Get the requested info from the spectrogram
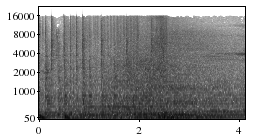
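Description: Background music with a heavy, steady drum beat.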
